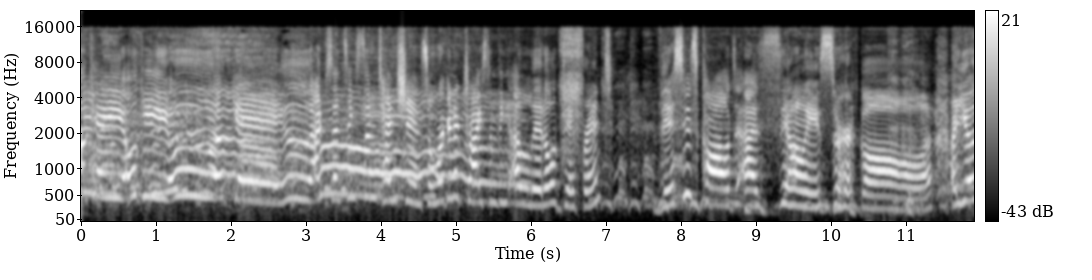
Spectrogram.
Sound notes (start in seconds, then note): 6.3 sniffs, whimpering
